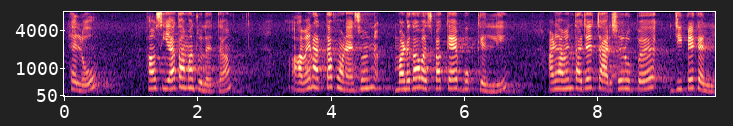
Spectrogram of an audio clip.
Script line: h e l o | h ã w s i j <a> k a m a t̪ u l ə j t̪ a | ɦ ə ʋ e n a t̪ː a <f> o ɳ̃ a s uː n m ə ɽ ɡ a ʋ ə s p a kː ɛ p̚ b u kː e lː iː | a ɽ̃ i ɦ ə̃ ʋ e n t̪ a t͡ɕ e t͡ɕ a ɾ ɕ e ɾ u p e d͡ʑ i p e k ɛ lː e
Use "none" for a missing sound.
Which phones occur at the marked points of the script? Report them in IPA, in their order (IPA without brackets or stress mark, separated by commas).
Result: a, f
